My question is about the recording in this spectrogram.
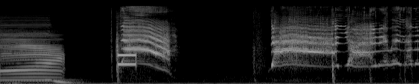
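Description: Wordless cartoon character vocal sounds. First a short low pitched cry that rises and falls, then a brief falling squeal about a second in, and from near three seconds a long, high-pitched, wavering scream-like cry.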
